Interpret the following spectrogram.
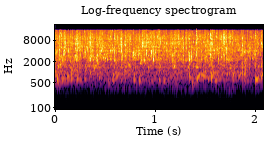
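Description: Water pouring steadily from a plastic container through the teeth of a comb and splashing into a plastic tub below.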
